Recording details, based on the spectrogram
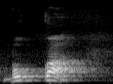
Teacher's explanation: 기억과 기억이 만나서 발음하기 힘드니까 모과로 가는 겁니다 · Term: 동음탈락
